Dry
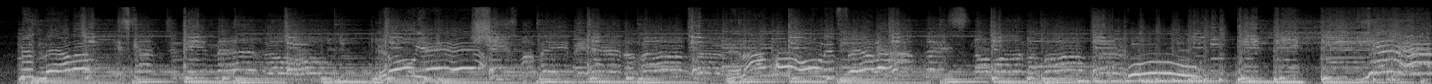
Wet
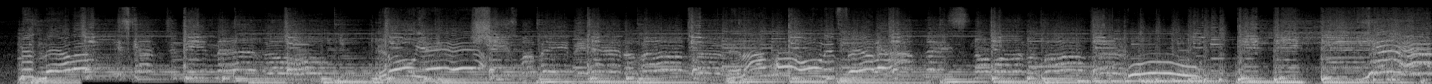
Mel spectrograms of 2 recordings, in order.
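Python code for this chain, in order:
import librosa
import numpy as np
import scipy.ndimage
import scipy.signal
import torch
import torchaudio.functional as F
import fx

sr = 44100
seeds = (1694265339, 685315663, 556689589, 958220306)

y = fx.highpass(x, sr, hz=fx.line((0.8, 310.0), (2.48, 150.0)), slope=24, at=(0.8, 2.48), fade=0.02)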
